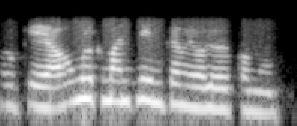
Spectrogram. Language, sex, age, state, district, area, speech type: Tamil, female, 18-30, Tamil Nadu, Chennai, urban, conversation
